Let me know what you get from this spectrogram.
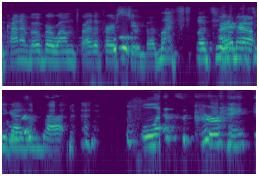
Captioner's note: laughing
